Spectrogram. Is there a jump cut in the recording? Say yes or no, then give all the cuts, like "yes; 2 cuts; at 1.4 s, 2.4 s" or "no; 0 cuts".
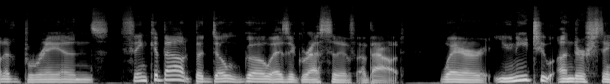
yes; 1 cut; at 1.2 s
